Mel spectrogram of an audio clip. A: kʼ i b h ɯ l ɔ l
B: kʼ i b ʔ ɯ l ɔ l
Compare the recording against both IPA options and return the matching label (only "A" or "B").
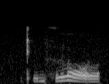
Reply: A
